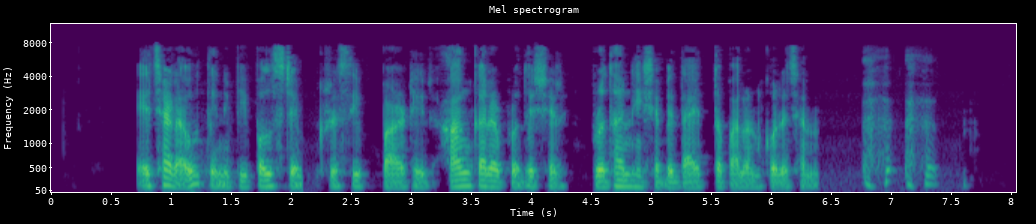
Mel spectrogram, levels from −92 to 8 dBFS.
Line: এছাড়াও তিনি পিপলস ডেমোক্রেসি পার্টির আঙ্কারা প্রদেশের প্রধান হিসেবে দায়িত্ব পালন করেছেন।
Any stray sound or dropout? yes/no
yes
